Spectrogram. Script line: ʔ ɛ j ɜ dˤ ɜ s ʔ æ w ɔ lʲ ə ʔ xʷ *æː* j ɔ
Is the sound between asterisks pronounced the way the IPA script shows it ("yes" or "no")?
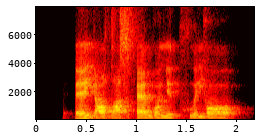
no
